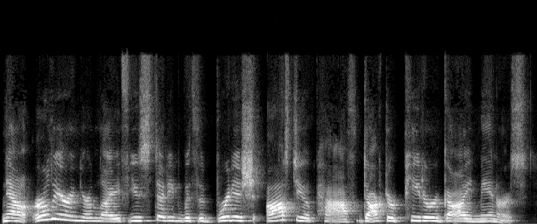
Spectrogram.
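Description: Higher-voiced woman interviewer. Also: measured pace, fairly bright tone. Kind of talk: interview questions.

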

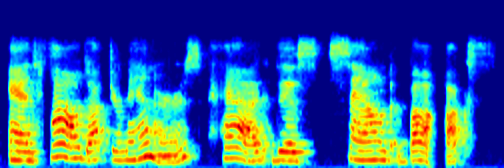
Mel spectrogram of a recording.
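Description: A middle-aged woman from the United States with a soft Southern US accent answers interview questions slowly and deliberately. She leans on frequent fillers as she talks, and her voice sits at an ordinary middle pitch. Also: rough recording. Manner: slow, measured, with frequent fillers. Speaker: guest, sound healing practitioner.

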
